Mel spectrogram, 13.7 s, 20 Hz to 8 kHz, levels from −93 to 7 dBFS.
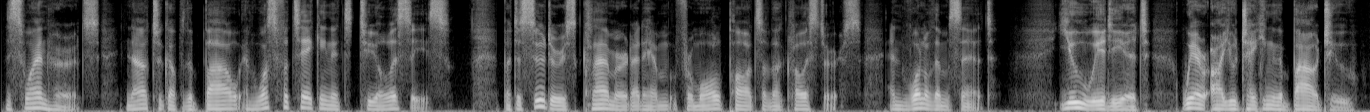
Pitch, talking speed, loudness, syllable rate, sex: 100 Hz, 175 wpm, -18 LUFS, 4.7 syllables/s, male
